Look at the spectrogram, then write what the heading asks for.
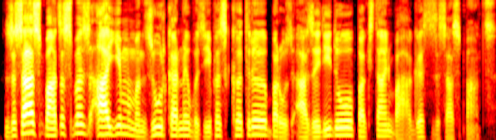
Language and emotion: Kashmiri, neutral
